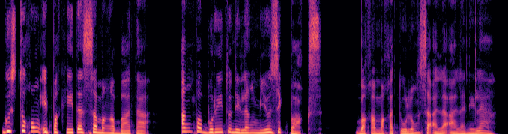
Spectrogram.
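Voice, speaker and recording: A woman's voice: mid-range voice, animated, moderate pace, a little mellow, dry recording, studio quality, close to an everyday voice. Woman voicing a honey-sweet scheming female villain. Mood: sweet, coaxing. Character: sweet-talking, scheming young woman, a sister-in-law villain.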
